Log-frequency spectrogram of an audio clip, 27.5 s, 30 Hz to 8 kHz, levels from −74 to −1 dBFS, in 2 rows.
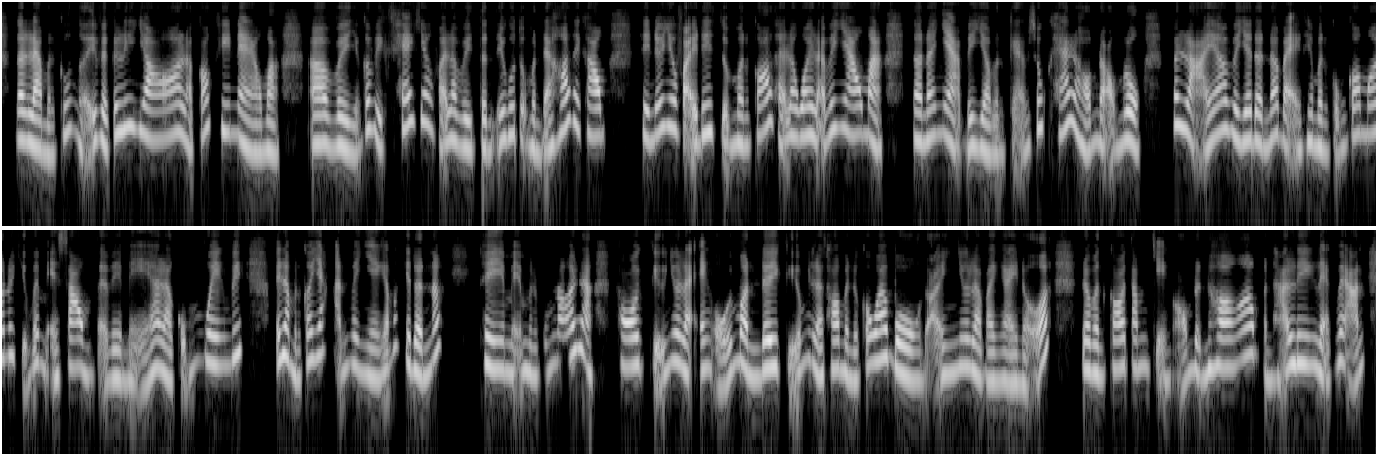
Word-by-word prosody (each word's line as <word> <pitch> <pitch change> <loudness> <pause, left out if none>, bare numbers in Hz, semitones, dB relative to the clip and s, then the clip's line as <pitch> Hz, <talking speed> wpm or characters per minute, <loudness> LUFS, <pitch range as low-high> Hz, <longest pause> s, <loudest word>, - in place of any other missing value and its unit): nên 260 -1 +4
là 220 -2 +6
mình 180 -2 -4
cứ 310 +2 -5
nghĩ - - -1
về 245 -3 +1
cái 295 +7 0
lý 355 +2 +1
do 280 -5 +2
á, 310 - +2
là 270 - -1
có 310 - 0
khi 320 -3 -3
nào 225 -10 0
mà, 195 -1 +1 0.3
à, 235 0 +4
vì 220 -2 +2
những 185 - -7
cái 330 - 0
việc 230 -9 -2
khác 350 - +2
chứ 410 - +1
hông 375 - -3
phải - - +1
là 260 - +2
vì 215 -3 -1
tình 205 0 -3
yêu 250 +3 -1
của 290 +1 -1
tụi 270 -4 -7
mình 210 -3 -3
đã - - +1
hết 315 +10 +2
hay 375 - 0
không, 285 -2 +3 0.4
thì 275 - +1
nếu 300 +6 0
như 355 -1 +1
vậy 325 - +3
đi, 305 +2 +1
tụi 310 - -5
mình 230 -1 -2
có 300 - +1
thể - - +1
là - - +1
quay 285 +1 +3
lại - - 0
với 320 +5 -2
nhau 295 -4 +2
mà, 275 -6 +3 0.3
nên 255 -1 +3
á 265 - +2
nha, 280 -5 +1
bây 220 +1 -2
giờ 205 -3 +1
mình 185 - -6
cảm 210 - -7
xúc 340 +9 -3
khá 325 -5 -6
là 390 - +1
hỗn 195 +6 -1
độn 225 -1 -1
luôn. 250 -3 +5 0.3
Với 375 -1 +3
lại 270 - +2
á 315 +5 +1
về 290 -4 0
gia 255 0 +2
đình 240 -4 0
á 275 +3 +2
bạn, 300 - 0
thì 245 - -1
mình 215 -4 -1
cũng 210 +2 -9
có 290 +4 +1
mới 300 +1 -1
nói 350 - -3
chuyện - - -10
với - - -2
mẹ 220 -6 -5
xong, 260 +4 +3
tại - - -5
vì 200 0 -1
mẹ 170 -4 -6
á 260 - +3
là 220 -5 +2
cũng 190 - -7
quen 280 -2 +1
biết, 360 +4 0 0.3
ý - - +2
là 350 - +5
mình 215 - -3
có 290 - -2
dắt 360 +4 -1
ảnh 255 - -5
về 275 -2 -3
nhà 215 -3 -2
ra - - 0
mắt 430 +2 -10
gia 285 - +1
đình 225 -2 +3
á. 380 - +2 0.5
Thì 255 -3 +3
mẹ 230 -2 -4
mình 230 -3 -2
cũng 235 +6 -12
nói 295 +5 +2
là 405 - +2 0.3
thôi, 270 0 +6
kiểu - - -2
như 295 +6 0
là 235 -4 +4
an 250 +2 -1
ủi 225 - -1
mình 255 -8 +3
đi, 255 +2 +6
kiểu, 255 - -9
giống - - -4
như 310 - -6
là, 225 - +2
thôi 250 +2 +2
mình 220 -4 -2
đừng 190 - -4
có - - -1
quá 310 +3 +5
buồn, 215 -10 +3
đợi 215 - -3
như 255 +4 -2
là 225 -4 +2
vài 190 -1 -1
ngày 185 -1 -2
nữa 175 -1 +2 0.3
rồi 245 0 +2
mình 225 -2 +1
coi 255 +4 +2
tâm 265 0 -4
trạng 220 - -6
ổn 220 - -5
định 235 -2 -3
hơn 265 +1 +4
á, 335 +3 +2
mình 190 - -7
hãy 265 - 0
liên 285 -1 +1
lạc 235 - +1
với 305 +2 -1
ảnh, - - +1
260 Hz, 320 wpm, -21 LUFS, 220-295 Hz, 0.5 s, là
